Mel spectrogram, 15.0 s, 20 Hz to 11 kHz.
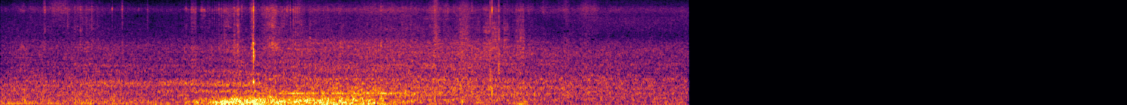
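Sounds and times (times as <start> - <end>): thin steady whine: 0.0 - 9.2
vehicle engine and road rumble: 0.0 - 9.2.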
